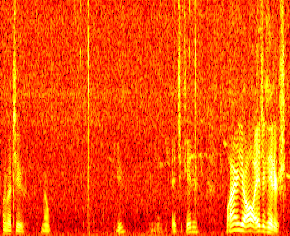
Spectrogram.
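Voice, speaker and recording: A man's voice: fairly high pitch, sing-song, moderate pace, a little hiss or hum, rough recording. A man giving casual gameplay commentary, puzzled and muttering to himself as he thinks aloud. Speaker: gamer playing and commenting on a game.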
